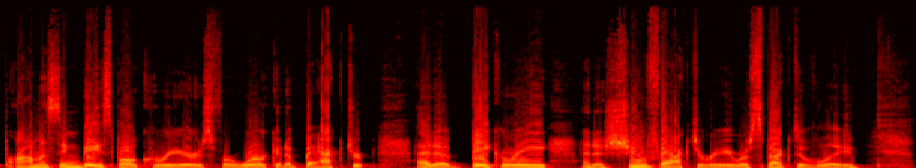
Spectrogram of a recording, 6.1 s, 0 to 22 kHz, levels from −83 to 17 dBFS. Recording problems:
distortion; heavy; 8% of the sound clipped

